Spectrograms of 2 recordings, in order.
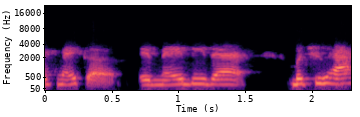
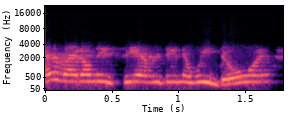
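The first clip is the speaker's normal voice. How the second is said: fast, higher, louder mock husband; hammed-up annoyed husband, rushed and raised; imitating husband; 8 semitones higher, 5 dB louder, much faster than usual. Wife mimicking her husband scolding her for taking pictures. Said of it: "But he was like".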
